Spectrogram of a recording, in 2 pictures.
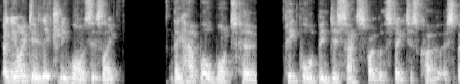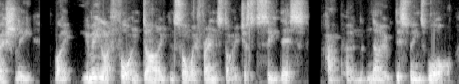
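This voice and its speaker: A man's voice: medium pitch, moderate pace, a little mellow. A man co-hosting a podcast in casual conversation, explaining his views and acting out imagined quotes as he goes. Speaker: podcast co-host.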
